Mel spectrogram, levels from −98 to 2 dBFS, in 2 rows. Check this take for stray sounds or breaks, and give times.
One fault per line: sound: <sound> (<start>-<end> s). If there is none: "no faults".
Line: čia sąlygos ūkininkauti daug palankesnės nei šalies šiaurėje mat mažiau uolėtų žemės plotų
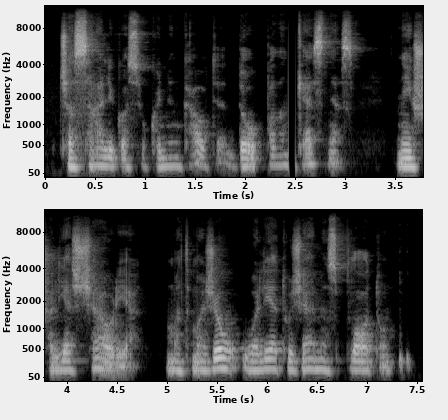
sound: dropout (2.4-2.5 s)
